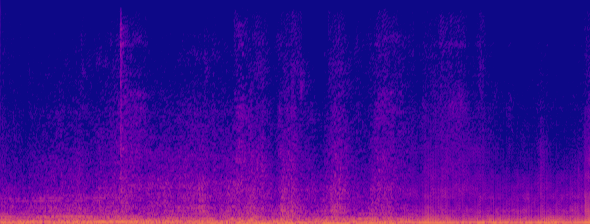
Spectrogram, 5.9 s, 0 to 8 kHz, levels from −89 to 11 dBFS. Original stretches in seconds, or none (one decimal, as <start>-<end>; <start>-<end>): 0.0-4.1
